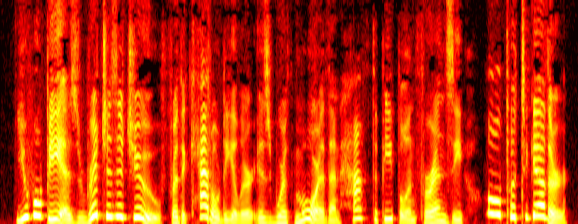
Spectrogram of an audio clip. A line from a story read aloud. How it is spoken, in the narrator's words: cried Blasi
